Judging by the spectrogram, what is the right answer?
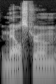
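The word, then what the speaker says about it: Mailstrom: kind of neat um melstrom is another one that's actually like spelled like email so Maelstrom m a i l s r o m and um melstrom is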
